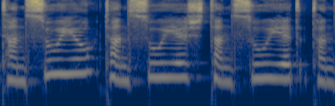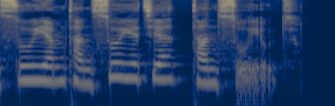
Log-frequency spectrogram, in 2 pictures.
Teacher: the stress is going to shift onto the oo when we conjugate it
